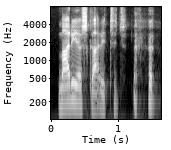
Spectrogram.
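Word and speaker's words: Marija Škaričić: Marija Skaricic.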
